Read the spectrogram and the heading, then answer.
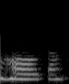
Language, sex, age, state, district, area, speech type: Marathi, female, 18-30, Maharashtra, Akola, rural, conversation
